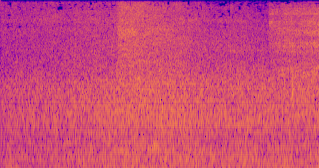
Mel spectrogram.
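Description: Steady city street traffic noise: a low, even rumble of vehicles on nearby roads.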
